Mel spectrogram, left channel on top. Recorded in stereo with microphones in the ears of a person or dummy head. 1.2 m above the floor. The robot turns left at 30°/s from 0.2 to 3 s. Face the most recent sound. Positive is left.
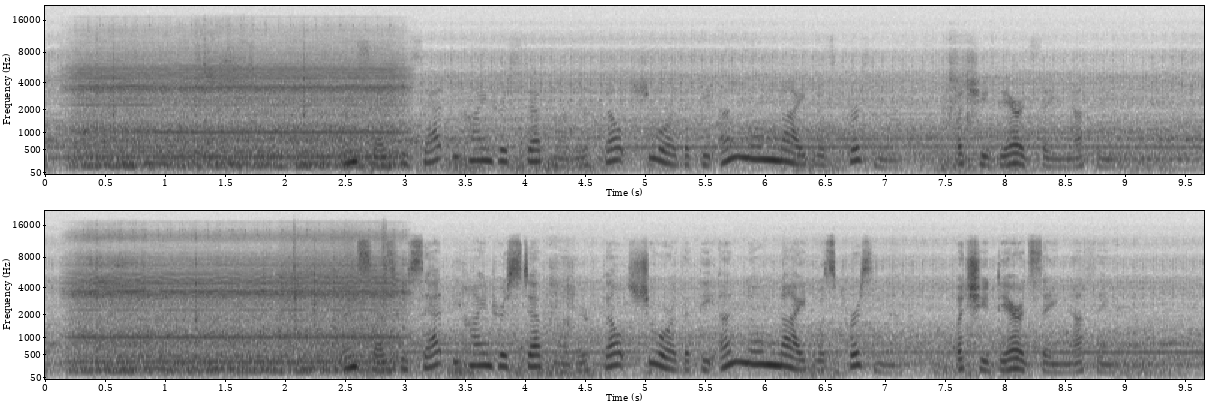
turn(degrees=-70)  # may be behind; listen again after turning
